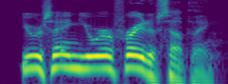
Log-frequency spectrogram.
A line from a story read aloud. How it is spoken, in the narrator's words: said Fox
